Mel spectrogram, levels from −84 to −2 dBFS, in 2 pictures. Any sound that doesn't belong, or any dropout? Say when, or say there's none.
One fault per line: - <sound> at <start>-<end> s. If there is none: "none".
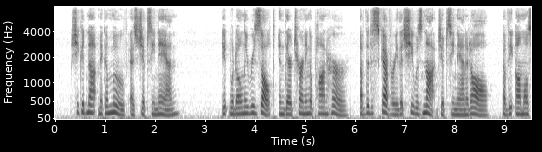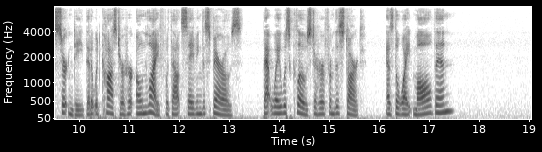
none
